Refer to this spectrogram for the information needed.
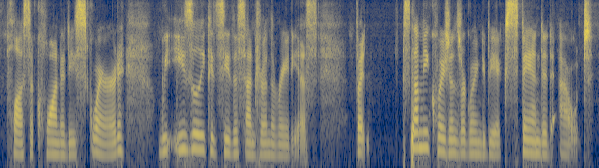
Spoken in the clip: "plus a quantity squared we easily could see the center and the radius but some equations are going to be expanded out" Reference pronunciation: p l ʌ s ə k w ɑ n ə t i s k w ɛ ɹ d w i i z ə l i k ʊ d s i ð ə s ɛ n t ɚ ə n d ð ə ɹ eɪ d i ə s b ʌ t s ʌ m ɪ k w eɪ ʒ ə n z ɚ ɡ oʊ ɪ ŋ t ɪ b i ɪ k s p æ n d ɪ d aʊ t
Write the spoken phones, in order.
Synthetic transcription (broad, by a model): p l ʌ s ə k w ɑ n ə t i s k w ɛ ɹ d w i i z l i k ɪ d s i ð ə s ɛ n t ɚ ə n ð ə ɹ eɪ d i ə s b ʌ t s ʌ m ɪ k w eɪ ʒ ə n z ɚ ɡ oʊ ɪ ŋ t ɪ b i ɪ k s p æ n d ɪ d aʊ t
